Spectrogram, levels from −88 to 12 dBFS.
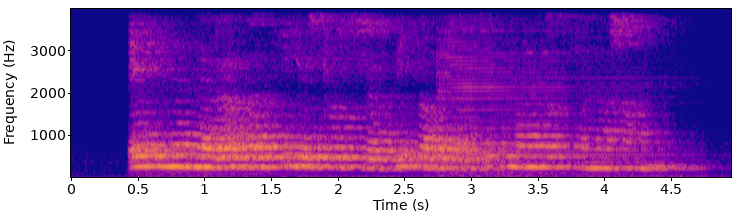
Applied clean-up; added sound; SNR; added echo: neural separator model SepFormer DNS4.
